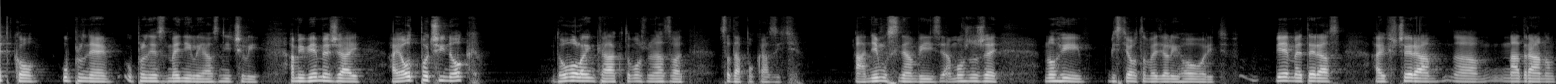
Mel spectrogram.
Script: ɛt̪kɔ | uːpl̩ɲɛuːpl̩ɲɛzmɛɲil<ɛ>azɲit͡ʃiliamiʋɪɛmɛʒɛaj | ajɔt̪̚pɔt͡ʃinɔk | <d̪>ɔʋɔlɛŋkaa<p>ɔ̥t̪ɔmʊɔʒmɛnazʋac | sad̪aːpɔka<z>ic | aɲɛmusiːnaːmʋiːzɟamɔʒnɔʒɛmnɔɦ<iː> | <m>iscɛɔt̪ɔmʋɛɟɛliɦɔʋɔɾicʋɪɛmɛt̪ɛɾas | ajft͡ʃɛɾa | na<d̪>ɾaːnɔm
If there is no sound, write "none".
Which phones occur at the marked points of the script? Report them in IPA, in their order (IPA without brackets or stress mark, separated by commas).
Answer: i, d̪, k, z, iː, b, d̪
